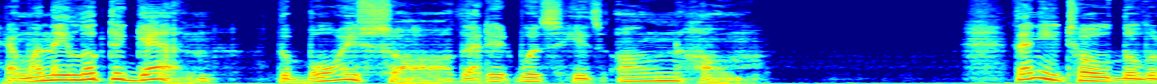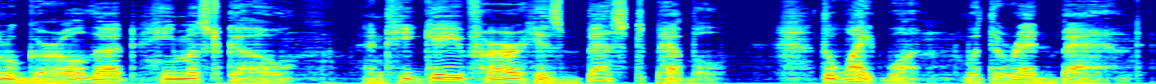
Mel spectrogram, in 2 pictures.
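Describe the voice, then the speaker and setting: A man's voice: medium pitch, big pitch swings, measured pace, darkish tone, no room sound, clean studio sound, recorded from a distance. A man reading a storybook aloud as a narrator, in scripted storytelling style. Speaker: storyteller, audiobook reader.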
